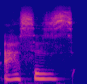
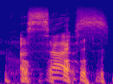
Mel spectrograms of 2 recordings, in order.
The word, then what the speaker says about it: assess: One funny bit, one of the girls goes, you have to asses the window? Because assess. Oh, yeah. You put that emphasis on the wrong syllable.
